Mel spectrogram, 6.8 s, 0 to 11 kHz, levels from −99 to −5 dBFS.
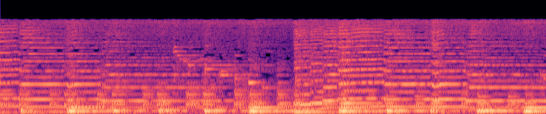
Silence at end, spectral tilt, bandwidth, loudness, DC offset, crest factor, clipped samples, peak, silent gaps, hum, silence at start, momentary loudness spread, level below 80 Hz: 0 s; -6.5 dB/octave; 6.4 kHz; -22 LUFS; under 0.1%; 16 dB; under 0.1%; -4 dBFS; none; none; 0 s; 6 LU; -34 dBFS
